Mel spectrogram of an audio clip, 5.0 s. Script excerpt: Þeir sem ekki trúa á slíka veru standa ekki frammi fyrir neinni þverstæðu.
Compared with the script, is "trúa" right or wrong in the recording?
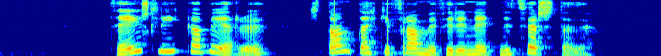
wrong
